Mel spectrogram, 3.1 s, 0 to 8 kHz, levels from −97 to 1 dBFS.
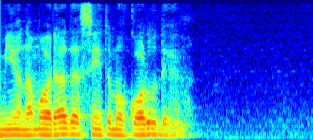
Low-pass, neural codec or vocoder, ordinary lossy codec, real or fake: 7.2 kHz; codec, 24 kHz, 0.9 kbps, WavTokenizer, medium speech release version 2; none; fake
